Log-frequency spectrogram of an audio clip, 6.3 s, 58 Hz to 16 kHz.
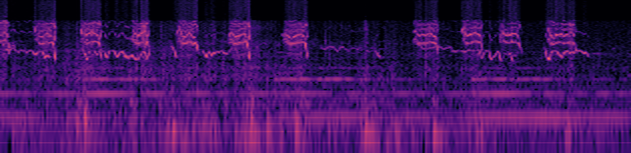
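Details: At a Théding kestrel nest in France, 2 June 2020, as a huge prey is brought for the meal: insistent, quavering, whiny calls in rapid wavy bursts, roughly two per second, over a steady low electrical hum.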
